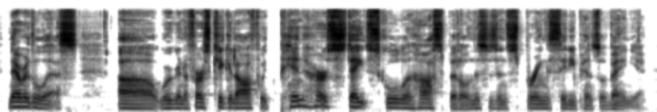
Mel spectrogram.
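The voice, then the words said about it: Slightly off, congested-sounding voice. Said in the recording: “my voice sounds a little weird ... I'm kind of getting over the head cold, allergies”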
